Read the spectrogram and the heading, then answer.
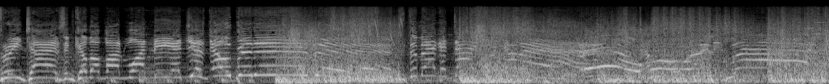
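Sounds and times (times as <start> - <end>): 
speech: 0.2 - 6.1
voice imitating a riot gun firing on full auto: 2.8 - 8.2.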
